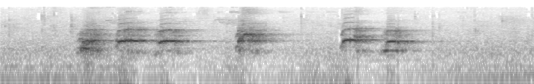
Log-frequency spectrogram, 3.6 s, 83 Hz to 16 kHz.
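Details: Four-week-old Siberian Husky puppies at feeding time, recorded 10 May 2009: high whining yelps with a steady tone, several close together in quick pairs, a short break between bursts, a low steady hum underneath.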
